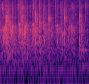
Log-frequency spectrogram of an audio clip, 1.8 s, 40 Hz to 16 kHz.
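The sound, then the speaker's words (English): Audience applause welcoming a performing group that plays its music through radios: dense, steady clapping with many overlapping sharp claps, sustained at an even level for the whole stretch without a clear break. “So let's have a round of applause, a warm welcome for Radio 4x4.”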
